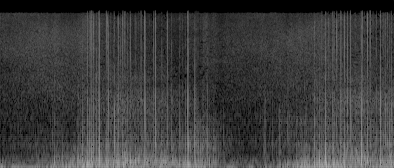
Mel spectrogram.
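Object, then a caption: Thin embossed plastic placemat. Long red nails scratch and tap a round, dark green, embossed plastic placemat that is thin and flat. The result is a dense, rumbly scraping texture, mostly low in pitch, broken by short, bright ticks and taps. It rises and dips in loudness over four seconds.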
